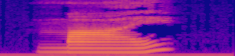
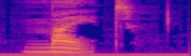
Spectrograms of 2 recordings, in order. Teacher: The Y in my is longer because it's an open sound. T is a voiceless consonant.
